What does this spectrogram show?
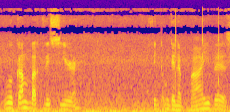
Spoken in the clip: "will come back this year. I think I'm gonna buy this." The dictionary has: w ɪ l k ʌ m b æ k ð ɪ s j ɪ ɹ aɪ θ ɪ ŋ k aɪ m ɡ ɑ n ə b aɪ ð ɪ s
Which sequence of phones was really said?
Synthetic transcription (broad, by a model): w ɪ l k ʌ m b æ k ð ɪ s j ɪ ɹ aɪ θ ɪ ŋ k aɪ m ɡ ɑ n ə b aɪ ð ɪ s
